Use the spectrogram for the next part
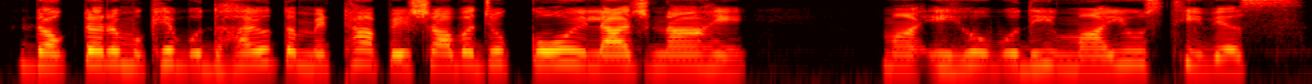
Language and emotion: Sindhi, sad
